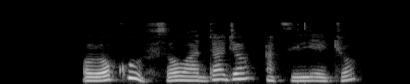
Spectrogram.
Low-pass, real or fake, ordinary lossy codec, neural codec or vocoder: 7.2 kHz; real; AAC, 48 kbps; none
